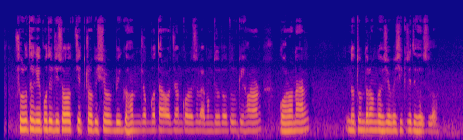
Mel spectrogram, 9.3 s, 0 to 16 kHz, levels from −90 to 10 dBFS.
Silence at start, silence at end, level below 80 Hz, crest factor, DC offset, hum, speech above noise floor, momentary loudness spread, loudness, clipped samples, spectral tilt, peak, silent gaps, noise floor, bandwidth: 0.3 s; 0.5 s; -64 dBFS; 18 dB; under 0.1%; none; 31 dB; 13 LU; -21 LUFS; under 0.1%; -7.5 dB/octave; -4 dBFS; none; -52 dBFS; 11 kHz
